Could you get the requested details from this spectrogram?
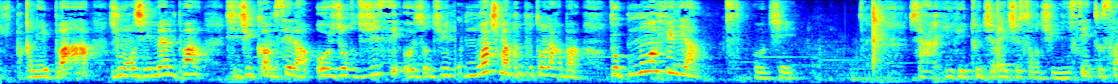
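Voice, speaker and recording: A young woman telling a personal story to her viewers in a casual, animated, slangy and emphatic way. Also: lowish voice, creaky, recorded from a distance.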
